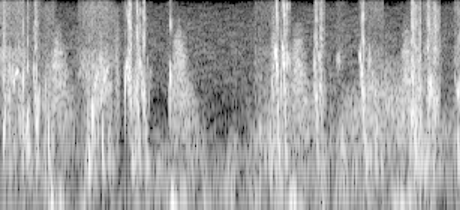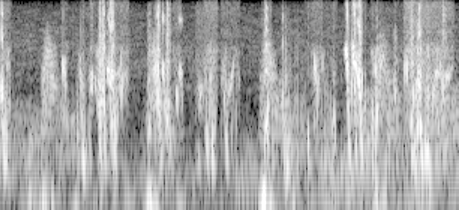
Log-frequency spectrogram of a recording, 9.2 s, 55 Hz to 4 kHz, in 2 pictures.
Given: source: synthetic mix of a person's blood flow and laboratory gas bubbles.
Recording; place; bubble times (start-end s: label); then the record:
Doppler ultrasound of blood flow; subclavian vein
0.00-0.56 s: bubbles
0.77-1.16 s: bubbles
1.22-1.51 s: bubbles
1.66-1.74 s: bubbles
2.54-2.92 s: bubbles
3.12-3.27 s: bubbles
3.35-3.48 s: bubbles
3.57-3.83 s: bubbles
4.05-4.41 s: bubbles
4.53-4.71 s: bubbles
5.20-5.29 s: bubbles
5.33-5.89 s: bubbles
6.06-6.43 s: bubbles
6.55-7.00 s: bubbles
7.22-7.32 s: bubbles
7.38-7.96 s: bubbles
8.04-8.26 s: bubbles
8.29-9.14 s: bubbles
From the record:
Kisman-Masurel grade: 342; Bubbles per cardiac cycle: rolling drumbeat, 9 or more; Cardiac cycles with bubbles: 100%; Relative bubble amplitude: moderate (0.250 to 0.450); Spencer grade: 3 (all of the cardiac periods contain showers or single bubble signals, but not dominating or overriding the cardiac motion signals); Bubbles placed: anywhere in the cardiac cycle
